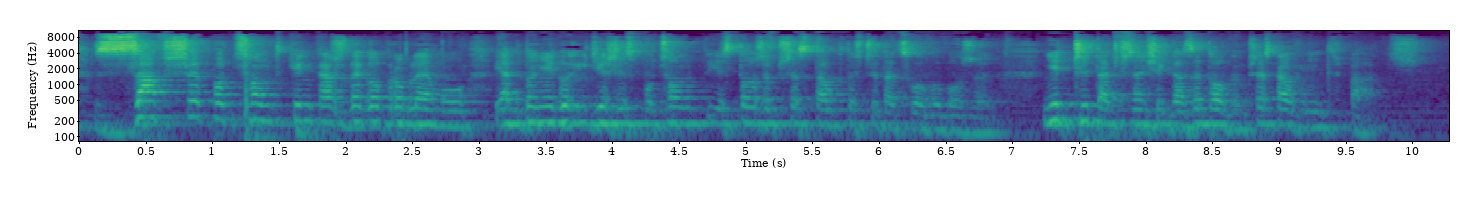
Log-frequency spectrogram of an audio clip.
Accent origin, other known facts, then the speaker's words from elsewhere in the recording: Poland; also born or lived in Moscow, Russia; jesteśmy z Polski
